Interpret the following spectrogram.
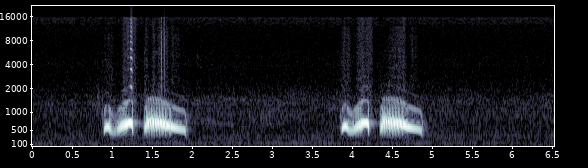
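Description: Spotted dove cooing: two phrases about three seconds apart, each a short rising note followed by a longer coo that falls in pitch.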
